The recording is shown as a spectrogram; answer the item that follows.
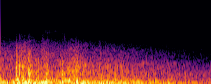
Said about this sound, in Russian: В это время на другой стороне бухты послышались взрывы.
